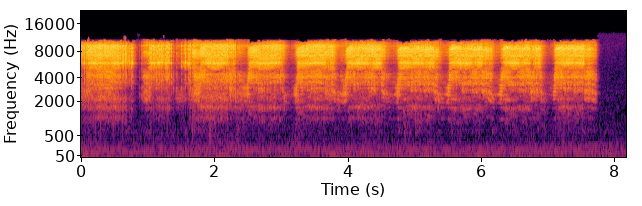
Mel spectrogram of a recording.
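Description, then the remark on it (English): A locust's raspy call: about ten loud, harsh, high-pitched buzzing pulses in a steady rhythm, each under a second with short gaps, heard alone before it stops abruptly. “Listeners, that is the raspy sound of a locust.”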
